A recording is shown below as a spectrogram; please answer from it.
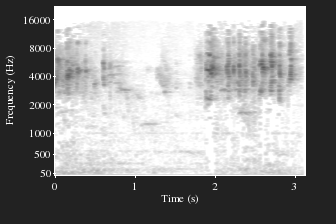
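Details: Caged red avadavat (strawberry finch) kept for breeding, building a nest on 24 February 2017, the male not yet showing red plumage; bursts of high, rapid twittering chirps, a quieter pause mid-clip, then dense chirping resumes.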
